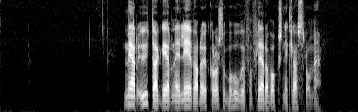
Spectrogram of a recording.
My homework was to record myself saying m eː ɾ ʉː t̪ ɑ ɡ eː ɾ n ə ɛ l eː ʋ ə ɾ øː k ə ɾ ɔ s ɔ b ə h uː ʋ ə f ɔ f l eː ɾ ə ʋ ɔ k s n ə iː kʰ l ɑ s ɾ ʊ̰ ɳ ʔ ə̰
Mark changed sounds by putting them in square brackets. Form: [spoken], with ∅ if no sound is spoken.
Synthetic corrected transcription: m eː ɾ ʉː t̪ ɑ ɡ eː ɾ n ə ɛ l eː ʋ ə ɾ øː k ə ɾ ɔ s ɔ b ə h uː ʋ ə f ɔ f l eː ɾ ə ʋ ɔ k s n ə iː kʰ l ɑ s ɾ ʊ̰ [m] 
